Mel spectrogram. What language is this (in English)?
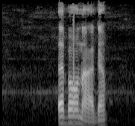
Igbo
